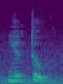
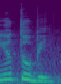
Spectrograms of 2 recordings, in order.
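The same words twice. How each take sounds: First: It is said with a Spanish pronunciation. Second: It is said with a Brazilian Portuguese pronunciation. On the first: "em espanhol a gente fala YouTube" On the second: "em português"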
